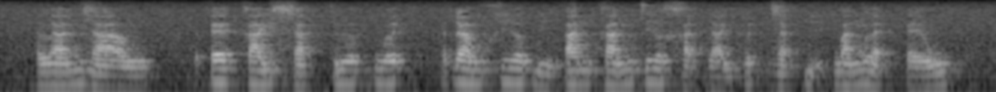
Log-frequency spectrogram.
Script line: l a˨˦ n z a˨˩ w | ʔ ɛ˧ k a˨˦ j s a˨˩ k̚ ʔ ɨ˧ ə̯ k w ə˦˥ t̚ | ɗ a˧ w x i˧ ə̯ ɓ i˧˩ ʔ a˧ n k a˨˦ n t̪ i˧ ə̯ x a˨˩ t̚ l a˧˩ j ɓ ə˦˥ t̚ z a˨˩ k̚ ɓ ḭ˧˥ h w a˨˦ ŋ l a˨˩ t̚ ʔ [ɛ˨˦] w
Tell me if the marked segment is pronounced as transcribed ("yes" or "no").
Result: yes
